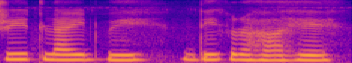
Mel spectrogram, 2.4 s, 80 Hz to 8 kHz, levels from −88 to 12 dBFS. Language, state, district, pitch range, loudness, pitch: Hindi, Arunachal Pradesh, Papum Pare, 230-250 Hz, -14 LUFS, 240 Hz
